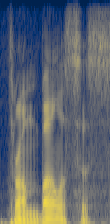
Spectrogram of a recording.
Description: (thrŏm-bŏlĭ-sĭs)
